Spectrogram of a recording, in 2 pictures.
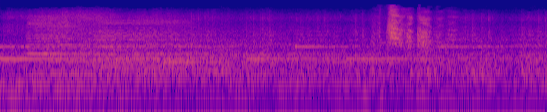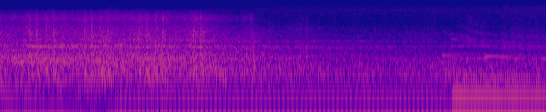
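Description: Train sound effect in a radio programme: a train running on the rails, with a sharp hiss about four seconds in, over steady background tones. It grows quieter over the last couple of seconds.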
